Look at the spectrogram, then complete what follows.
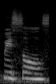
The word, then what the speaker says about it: puissance: basically just Puissance is the one that I don't know how to pronounce as an English speaker. Puissance. Puissance. however, Puissance. puissance is an acceptable pronunciation.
